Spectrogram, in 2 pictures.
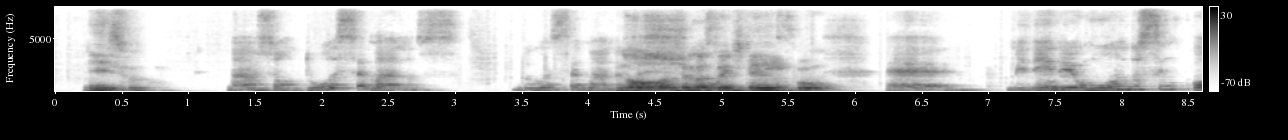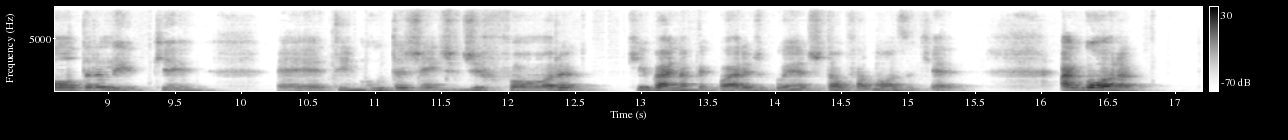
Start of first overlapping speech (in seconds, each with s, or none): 4.2 s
